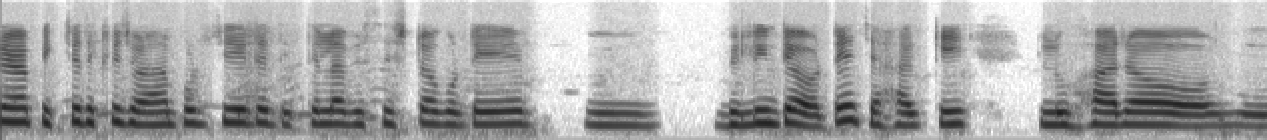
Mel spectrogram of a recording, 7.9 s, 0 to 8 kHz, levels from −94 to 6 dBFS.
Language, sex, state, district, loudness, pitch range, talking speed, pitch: Odia, female, Odisha, Nuapada, -18 LUFS, 225-255 Hz, 120 wpm, 235 Hz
